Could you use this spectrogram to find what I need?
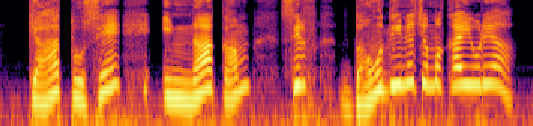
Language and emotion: Dogri, surprised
